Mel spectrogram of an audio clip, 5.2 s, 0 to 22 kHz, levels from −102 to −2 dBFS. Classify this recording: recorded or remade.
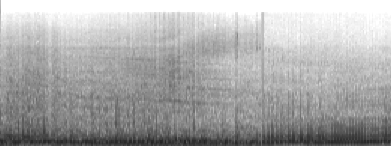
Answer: recorded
